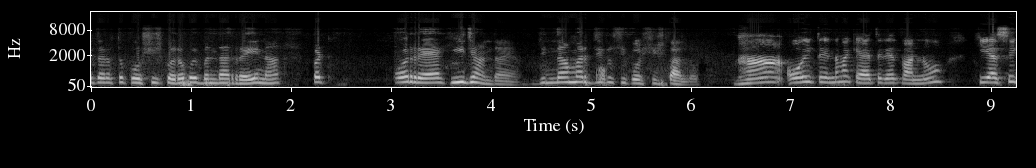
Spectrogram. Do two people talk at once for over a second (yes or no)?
no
